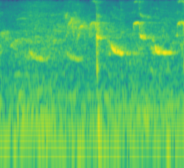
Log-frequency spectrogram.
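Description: Small birds chirping in short bright tweets around a tree house outdoors, fairly near but soft, over a faint background hiss with no talking.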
